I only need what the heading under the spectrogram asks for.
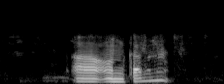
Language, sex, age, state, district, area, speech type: Santali, male, 18-30, Jharkhand, East Singhbhum, rural, conversation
